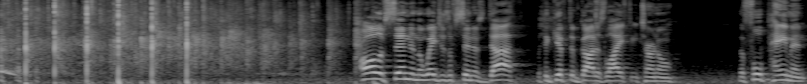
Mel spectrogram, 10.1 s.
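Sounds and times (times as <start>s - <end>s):
audience clapping: 0.0s - 4.7s
speech: 4.6s - 8.5s, 9.2s - 10.0s.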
